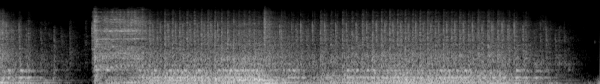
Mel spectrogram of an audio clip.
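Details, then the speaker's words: 18 hp Evinrude outboard sitting in water after a carb rebuild, air screw still being adjusted: it catches and runs ragged, pace wandering, then dies after a few seconds. Owner suspects fuel supply, perhaps because the tank sits lower than the motor. "it seems like it still cuts out i think it's because of fuel every time i i squeeze that little pump um it usually runs a little better and then it starts to die"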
